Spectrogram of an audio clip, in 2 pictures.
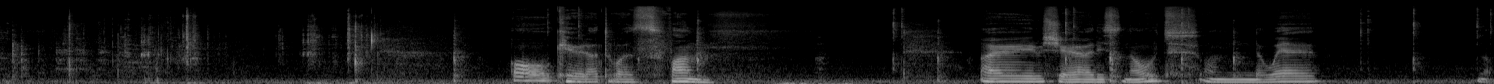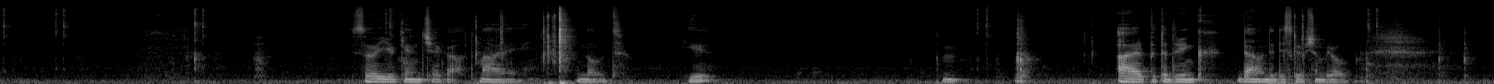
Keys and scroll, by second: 19.8 super+t, 20.4 super+v, 20.5 Return, 27.9 super+h.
